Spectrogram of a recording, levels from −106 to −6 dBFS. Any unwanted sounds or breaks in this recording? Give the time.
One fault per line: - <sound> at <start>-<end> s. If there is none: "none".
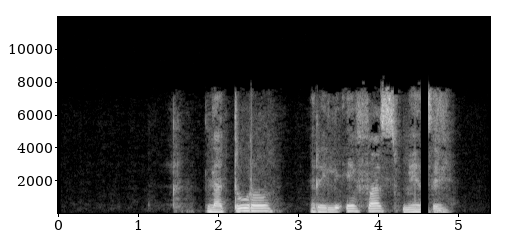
- dropout at 4.5-4.6 s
